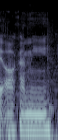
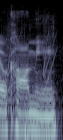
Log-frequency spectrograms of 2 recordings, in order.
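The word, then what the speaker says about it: Ōkami: Uh so like I say okami cuz a lot of people say okami which is like I don't think technically wrong but the accent is on the the the first O.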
